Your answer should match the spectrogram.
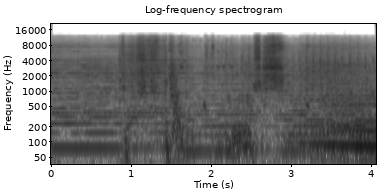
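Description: Film background score with sustained tones, crossed by a few short bursts of noise, the longest just before three seconds in.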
